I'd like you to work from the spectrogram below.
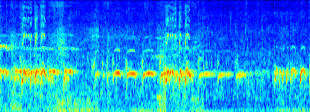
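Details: Local zebra dove in lively wild song: fast bubbling runs of hooked cooing notes with pauses, two sharp clicks, and a renewed rapid phrase at the end.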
